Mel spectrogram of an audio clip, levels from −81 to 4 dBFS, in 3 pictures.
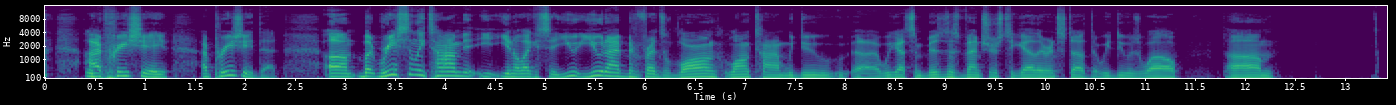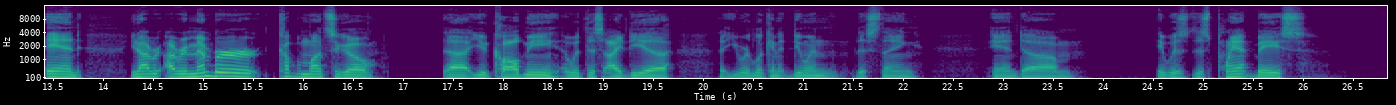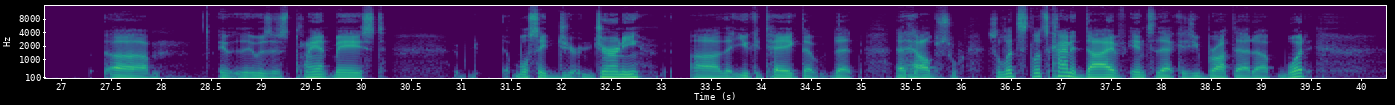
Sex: male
